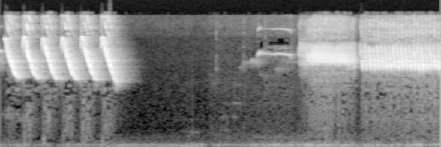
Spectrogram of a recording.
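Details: Canary singing for canary training: six strong downslurred whistled notes evenly spaced, a quiet gap with faint thin tones, then a loud buzzy high trill.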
